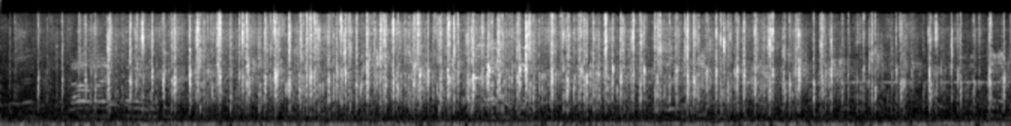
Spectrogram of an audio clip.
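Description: A small group applauding with hand claps. The clapping builds about a second in and is strongest through the middle, with voices mixed in.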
